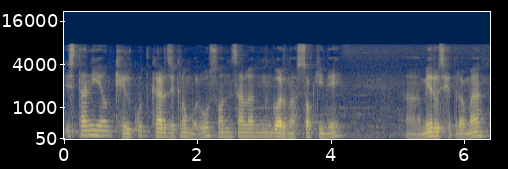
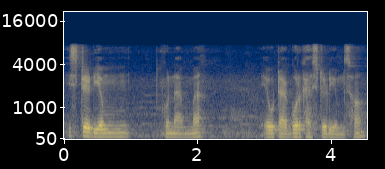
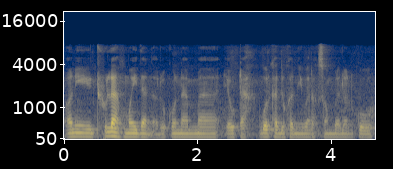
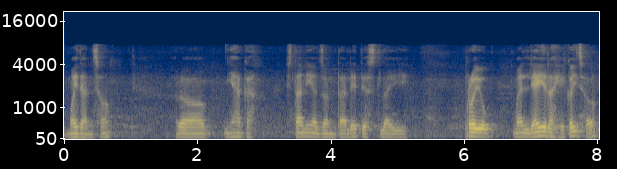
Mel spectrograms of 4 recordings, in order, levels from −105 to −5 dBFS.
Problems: constant background noise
